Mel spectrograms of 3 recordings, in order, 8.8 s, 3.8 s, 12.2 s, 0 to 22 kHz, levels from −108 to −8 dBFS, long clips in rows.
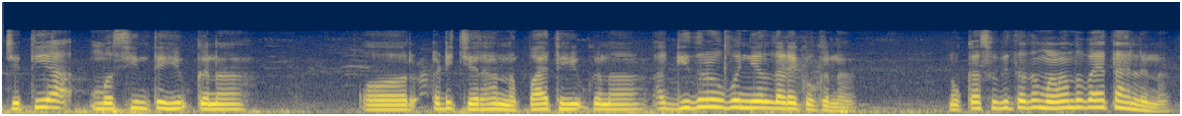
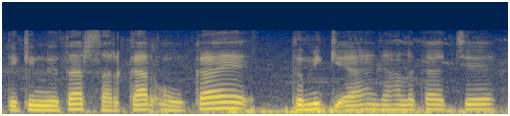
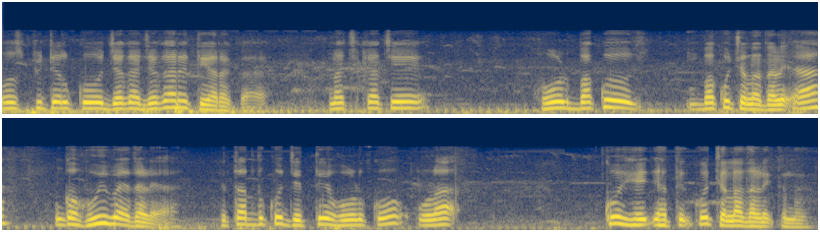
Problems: background conversations at intervals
